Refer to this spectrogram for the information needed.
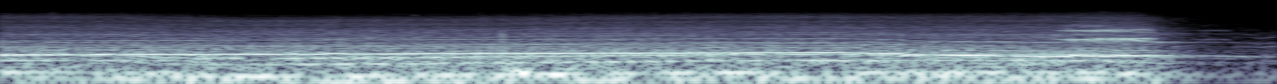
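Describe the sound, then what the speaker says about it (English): Racing-game car tires squealing as rubber burns in Need for Speed II SE, a sustained whining screech over a loud steady engine roar that fades out abruptly at the end. "if you step on the gas at low speed, you're gonna likely burn rubber with these cars"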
